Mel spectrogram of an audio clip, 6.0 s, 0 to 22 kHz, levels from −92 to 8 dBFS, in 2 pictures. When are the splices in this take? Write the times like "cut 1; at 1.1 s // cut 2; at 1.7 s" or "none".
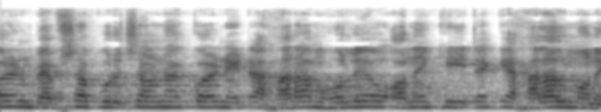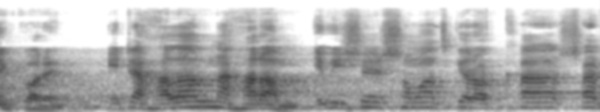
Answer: none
